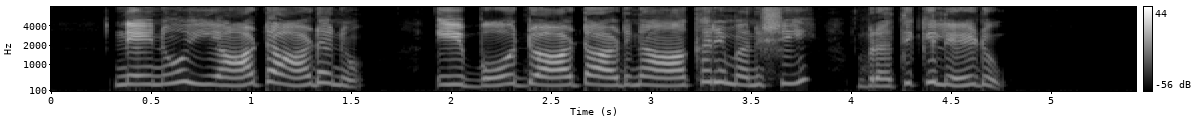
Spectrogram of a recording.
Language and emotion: Telugu, fearful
